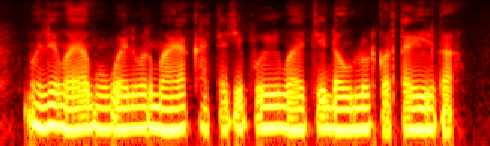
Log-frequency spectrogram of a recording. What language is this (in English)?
Marathi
